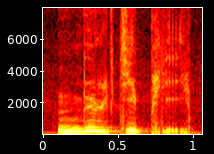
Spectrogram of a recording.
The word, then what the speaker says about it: multiplient: Donc, troisième personne du pluriel, se multiplie, d'accord, I-E-N-T, on ne prononce pas le E-N-T comme d'habitude, se multiplie, d'accord.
